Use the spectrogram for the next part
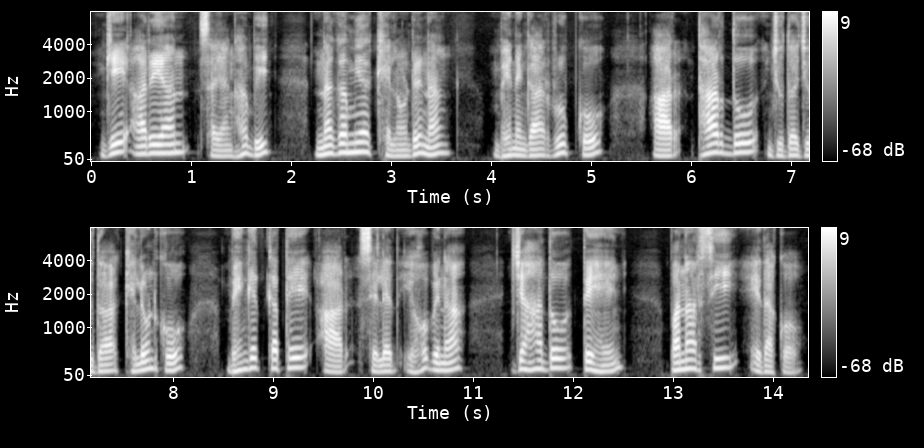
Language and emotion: Santali, neutral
